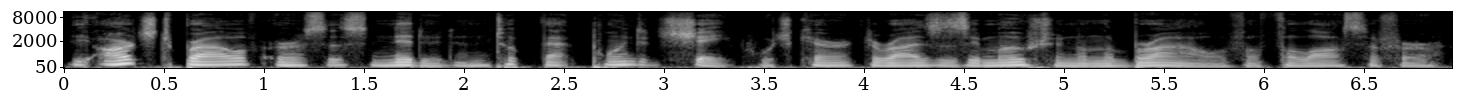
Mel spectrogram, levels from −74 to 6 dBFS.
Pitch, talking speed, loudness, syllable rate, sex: 115 Hz, 175 wpm, -19 LUFS, 5.0 syllables/s, male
